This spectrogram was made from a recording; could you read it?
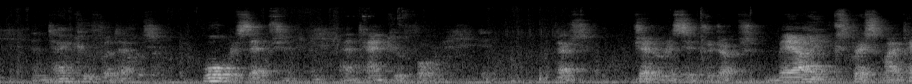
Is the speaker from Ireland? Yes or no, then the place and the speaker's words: yes; Limerick, Munster, Ireland; I was born in Limerick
